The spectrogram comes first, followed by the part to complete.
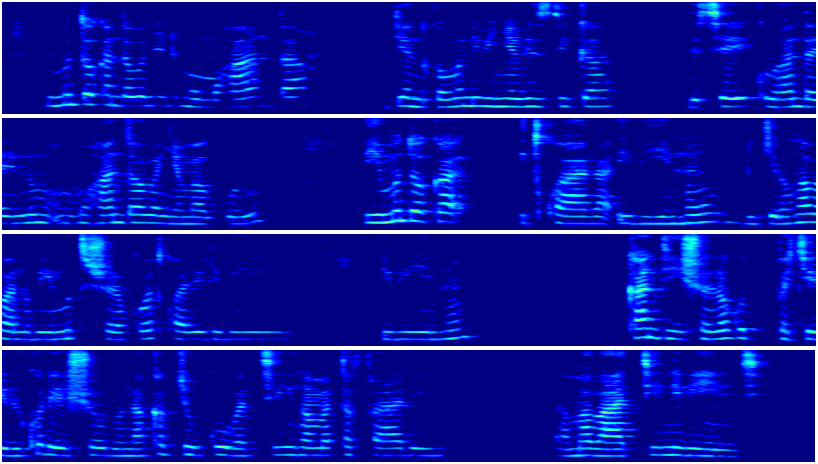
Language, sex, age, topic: Kinyarwanda, female, 25-35, government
